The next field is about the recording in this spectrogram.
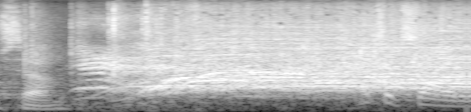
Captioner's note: audience applauding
